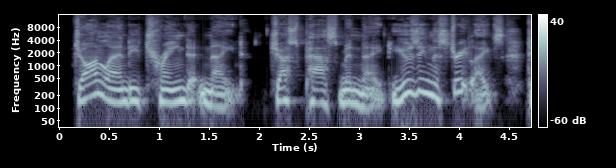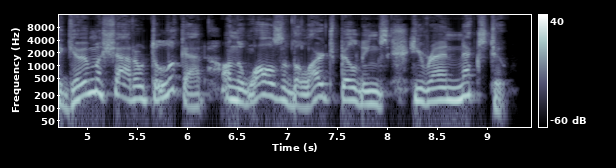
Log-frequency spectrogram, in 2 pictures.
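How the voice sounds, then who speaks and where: With a Canadian accent, a man speaks at a moderate pace in a fairly high pitch, his pitch swinging very widely while his loudness stays very even. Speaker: podcast host, life coach. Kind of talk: inspirational monologue.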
